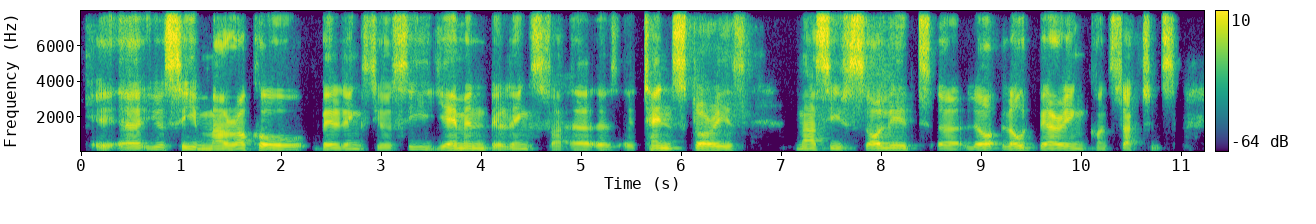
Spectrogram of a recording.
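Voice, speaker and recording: A man with a non-native accent talks very slowly. His fairly low voice stays monotone and flat. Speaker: architect. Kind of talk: lecture. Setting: lecture hall with audience. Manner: halting.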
